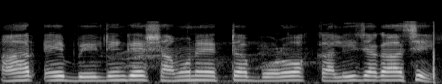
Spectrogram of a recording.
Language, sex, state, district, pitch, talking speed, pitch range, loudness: Bengali, male, Assam, Hailakandi, 195 Hz, 120 wpm, 175-195 Hz, -20 LUFS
